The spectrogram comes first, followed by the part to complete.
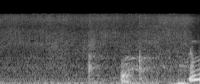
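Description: Wooden spatula stirring grated cauliflower masala in a nonstick frying pan, over a steady sizzle of the mixture frying, with a few light knocks of the spatula against the pan about a second in.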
